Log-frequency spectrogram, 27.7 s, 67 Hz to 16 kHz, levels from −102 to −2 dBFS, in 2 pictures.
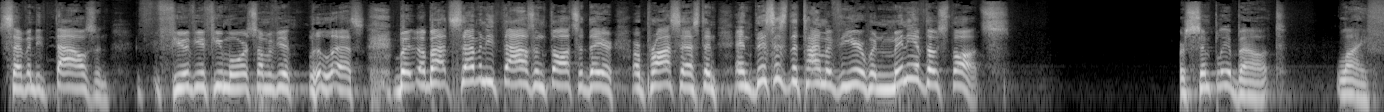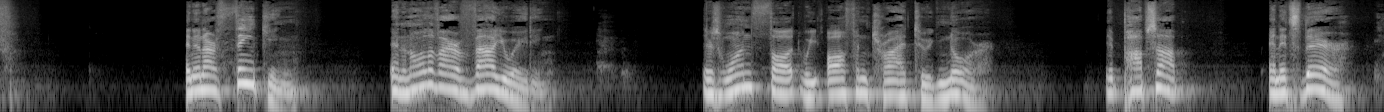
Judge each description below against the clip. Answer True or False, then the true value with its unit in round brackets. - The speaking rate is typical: True (145 wpm)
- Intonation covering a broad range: True (6.4 semitones)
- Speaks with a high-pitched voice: True (210 Hz)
